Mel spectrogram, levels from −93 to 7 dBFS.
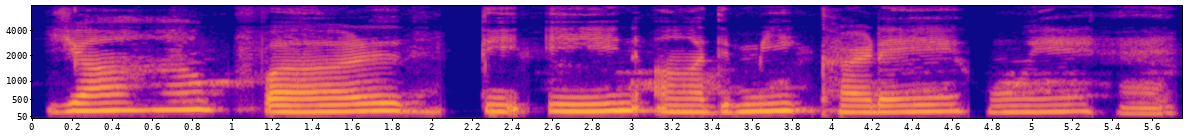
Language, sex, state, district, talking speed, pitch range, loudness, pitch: Hindi, female, Uttar Pradesh, Saharanpur, 75 wpm, 175-205 Hz, -17 LUFS, 185 Hz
